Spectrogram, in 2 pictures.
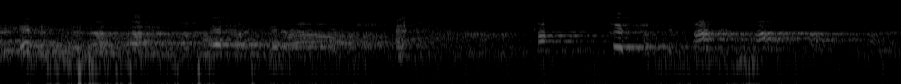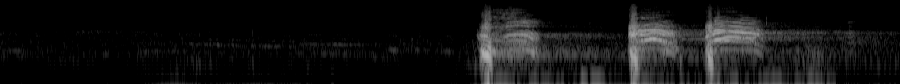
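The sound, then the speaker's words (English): Three loud, sharp coughs burst out together near the end, like someone hacking and clearing their throat, after several seconds of quiet, faint voiced sounds. “You don't realize how often you cough when nobody's paying attention to you.”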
